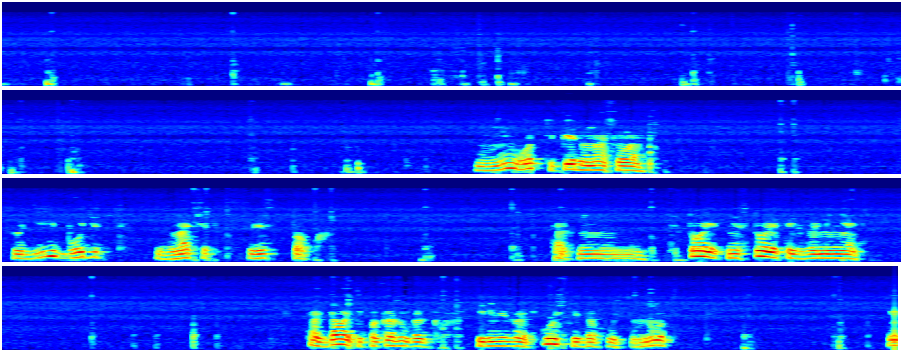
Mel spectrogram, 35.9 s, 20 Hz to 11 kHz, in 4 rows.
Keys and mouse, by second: 0.7-2.4 middle drag, 3.9 middle click, 4.8 KP_1, 6.9-7.9 shift+middle drag, 9.2-9.7 shift+middle drag, 9.8-11.4 middle drag, 13.0-15.3 middle drag, 16.8-18.8 drag, 19.9 click, 21.2 click, 22.3 middle click, 23.7 middle click, 26.5-27.9 middle drag, 30.3-31.8 drag, 32.7 shift+middle click, 34.4-35.4 middle drag.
